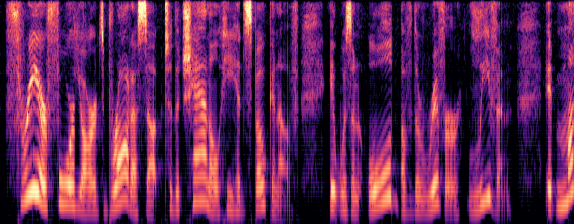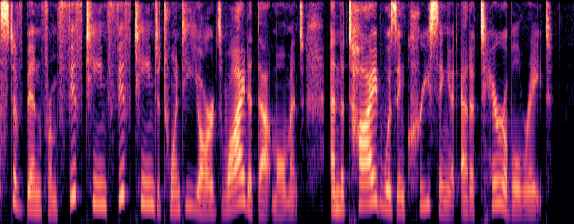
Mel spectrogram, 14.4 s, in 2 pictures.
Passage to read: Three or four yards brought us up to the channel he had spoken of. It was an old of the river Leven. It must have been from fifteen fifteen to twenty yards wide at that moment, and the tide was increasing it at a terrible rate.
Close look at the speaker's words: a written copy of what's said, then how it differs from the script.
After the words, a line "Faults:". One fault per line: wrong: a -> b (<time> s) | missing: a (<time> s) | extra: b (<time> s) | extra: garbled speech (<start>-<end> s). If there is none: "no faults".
Three or four yards brought us up to the channel he had spoken of. It was an old of the river Leven. It must have been from fifteen fifteen to twenty yards wide at that moment, and the tide was increasing it at a terrible rate.
Faults:
no faults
